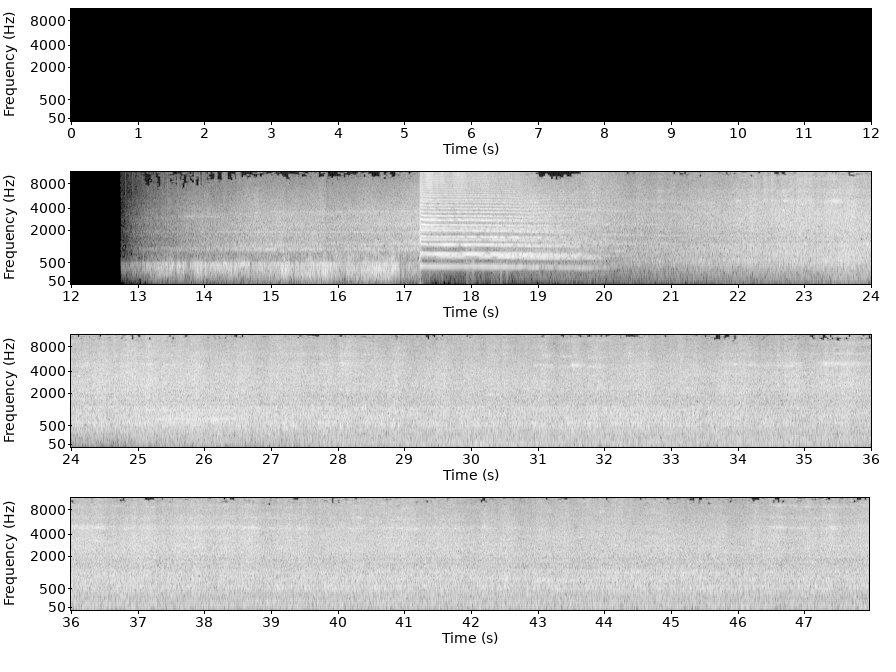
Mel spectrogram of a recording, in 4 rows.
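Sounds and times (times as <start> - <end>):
freight train rumble and wheel clatter: 14.0 - 47.9
locomotive horn: 17.2 - 20.7.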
